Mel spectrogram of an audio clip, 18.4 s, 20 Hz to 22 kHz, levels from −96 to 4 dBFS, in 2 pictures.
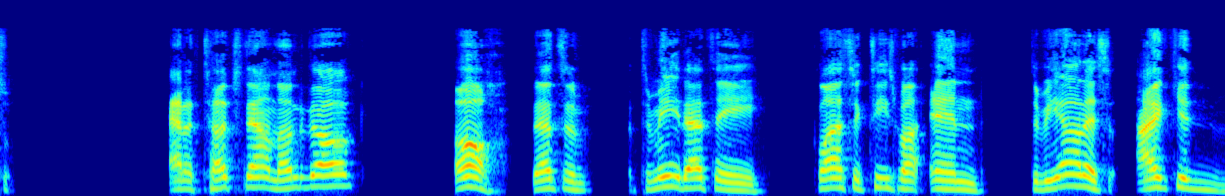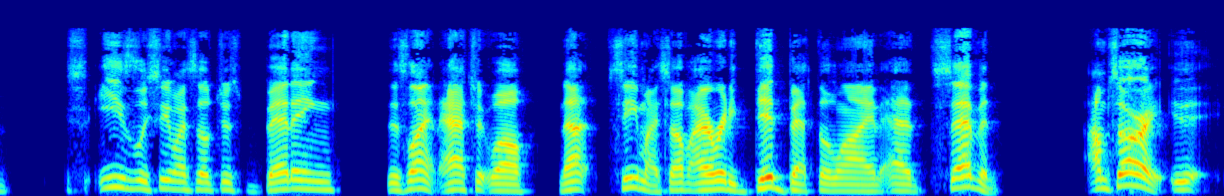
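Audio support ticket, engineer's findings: No audible faults found.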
